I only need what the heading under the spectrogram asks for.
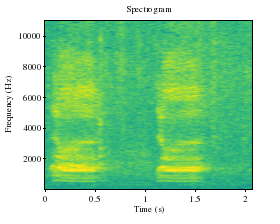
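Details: A carrion crow from a flock visiting a winter feeding spot on 3 January 2023, on a cold day with a light southwest wind, gives two harsh, hoarse caws, each about half a second long and a second apart, over faint hiss.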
